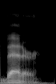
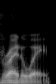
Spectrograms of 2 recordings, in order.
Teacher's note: When a sharp T sound falls between two vowel sounds and the second vowel is unstressed, the tongue doesn't forcefully release the T. It just quickly, lazily taps the roof of the mouth. It transforms the sharp T into a very soft, quick D sound. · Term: flap T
